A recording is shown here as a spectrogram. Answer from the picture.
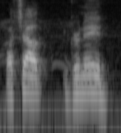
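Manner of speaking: loud high alarmed shout; shouting warning. Real, not acted. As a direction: yell the warning to your teammate. Warning teammate of grenade.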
